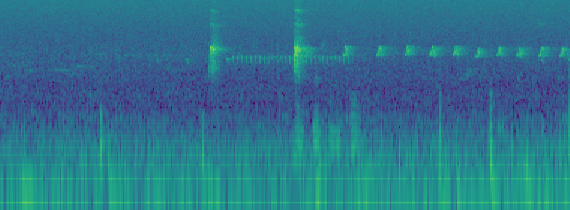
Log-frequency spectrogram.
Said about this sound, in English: That last one was a woodpecker, I think.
